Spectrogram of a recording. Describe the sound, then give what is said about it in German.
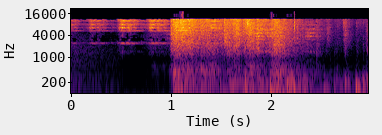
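After a second of near quiet, a sudden loud crash erupts, like a heavy fall from a roof, followed by two seconds of rattling, clattering debris with no talking. “Klang, als käme es vom Dach. Ja, als wäre jemand von einem überdimensionalen Turbus runtergefallen.”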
